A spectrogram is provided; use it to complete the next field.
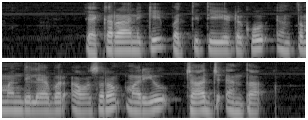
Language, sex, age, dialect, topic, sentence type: Telugu, male, 25-30, Utterandhra, agriculture, question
